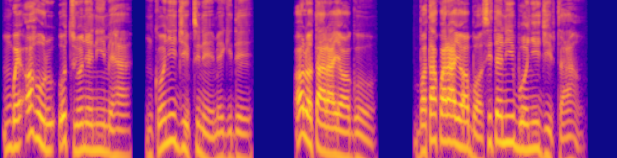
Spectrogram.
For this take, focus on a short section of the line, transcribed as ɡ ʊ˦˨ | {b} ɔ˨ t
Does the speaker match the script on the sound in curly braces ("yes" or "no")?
yes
